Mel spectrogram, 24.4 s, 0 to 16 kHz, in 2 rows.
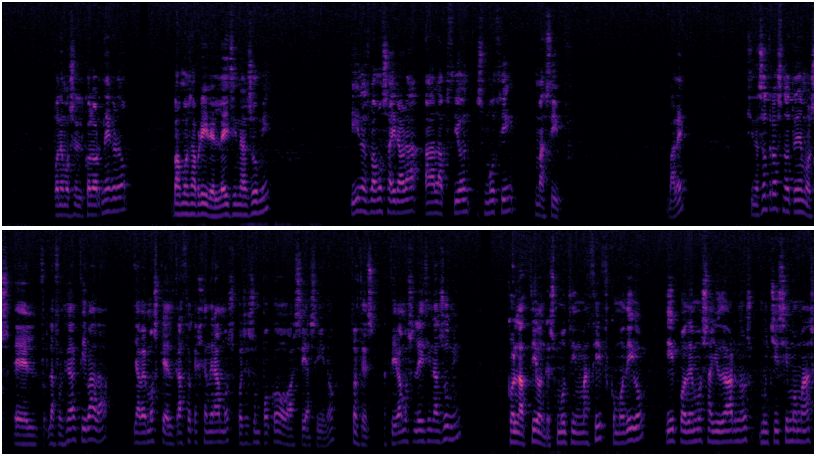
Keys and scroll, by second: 11.4 space, 19.6 space.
